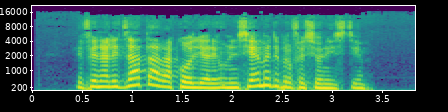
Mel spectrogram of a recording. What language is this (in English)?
Italian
